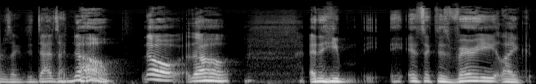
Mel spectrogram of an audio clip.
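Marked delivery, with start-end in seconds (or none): 0.7-2.3 urgent protest, rising. Retold or imitated. Quoting the dad protesting.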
